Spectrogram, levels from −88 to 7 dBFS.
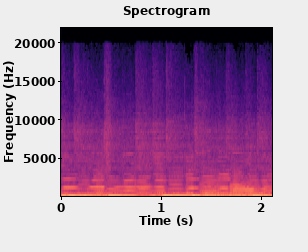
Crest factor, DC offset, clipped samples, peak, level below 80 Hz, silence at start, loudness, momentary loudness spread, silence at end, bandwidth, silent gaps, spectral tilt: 10 dB; under 0.1%; under 0.1%; -6 dBFS; -34 dBFS; 0 s; -18 LUFS; 2 LU; 0 s; 13 kHz; none; -6.5 dB/octave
